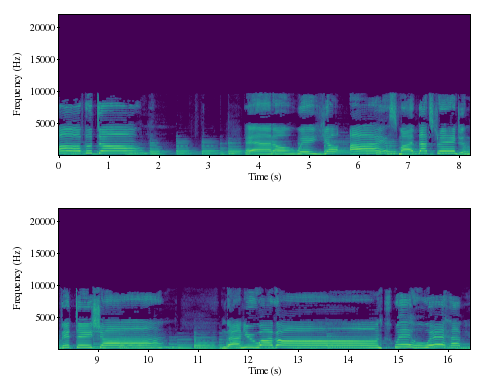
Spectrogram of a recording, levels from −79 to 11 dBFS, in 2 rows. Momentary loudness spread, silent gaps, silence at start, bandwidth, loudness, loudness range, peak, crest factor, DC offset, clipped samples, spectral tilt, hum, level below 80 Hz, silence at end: 10 LU; none; 0 s; 10 kHz; -16 LUFS; 5 LU; -4 dBFS; 12 dB; under 0.1%; under 0.1%; -3.5 dB/octave; none; -48 dBFS; 0 s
